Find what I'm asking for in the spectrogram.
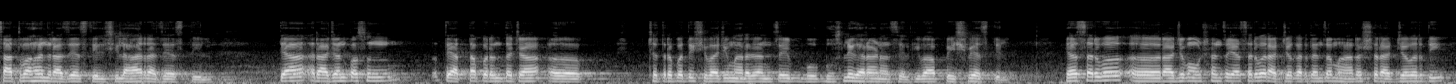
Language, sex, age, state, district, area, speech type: Marathi, male, 30-45, Maharashtra, Ratnagiri, urban, spontaneous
